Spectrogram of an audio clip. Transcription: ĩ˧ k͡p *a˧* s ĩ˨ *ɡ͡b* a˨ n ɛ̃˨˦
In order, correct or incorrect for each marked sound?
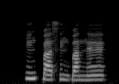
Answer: incorrect: a˨, correct

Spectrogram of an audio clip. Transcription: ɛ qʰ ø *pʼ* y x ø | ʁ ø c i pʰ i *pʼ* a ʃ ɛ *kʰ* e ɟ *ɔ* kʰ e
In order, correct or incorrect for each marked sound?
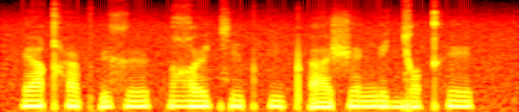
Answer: correct, correct, incorrect: ŋ, correct

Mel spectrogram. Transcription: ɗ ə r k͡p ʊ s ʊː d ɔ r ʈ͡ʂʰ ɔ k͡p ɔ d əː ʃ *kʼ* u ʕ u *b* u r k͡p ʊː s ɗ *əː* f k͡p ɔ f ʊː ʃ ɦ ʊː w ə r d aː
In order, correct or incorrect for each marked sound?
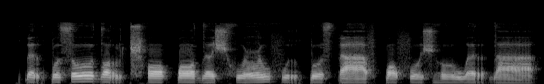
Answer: incorrect: x, incorrect: f, incorrect: aː

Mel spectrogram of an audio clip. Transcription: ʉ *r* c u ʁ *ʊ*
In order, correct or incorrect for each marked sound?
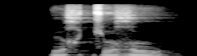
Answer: incorrect: χ, incorrect: u

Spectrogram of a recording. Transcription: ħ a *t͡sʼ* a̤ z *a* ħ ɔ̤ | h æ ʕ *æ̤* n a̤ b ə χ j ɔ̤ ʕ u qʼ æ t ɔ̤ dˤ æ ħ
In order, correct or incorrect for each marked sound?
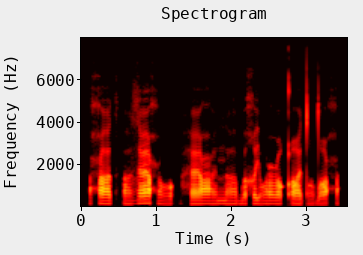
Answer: correct, incorrect: æ, correct

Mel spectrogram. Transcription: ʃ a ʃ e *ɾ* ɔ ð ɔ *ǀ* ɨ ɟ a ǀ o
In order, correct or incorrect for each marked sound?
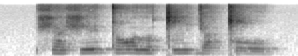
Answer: incorrect: t, correct

